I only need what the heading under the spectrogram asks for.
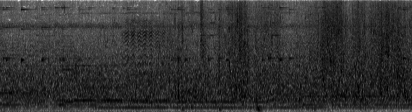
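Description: Goats that have strayed onto a rise in a river bleat in drawn-out, wavering calls over the steady rushing of the river water, with no voices present.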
